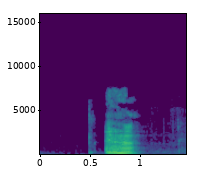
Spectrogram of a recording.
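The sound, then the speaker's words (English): One short, husky cough, close to a throat clear, from someone fighting an illness. A faint catch of breath comes just before it, then quiet follows. “Sorry, I am fighting something this morning, so I apologize for the coughing.”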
